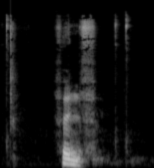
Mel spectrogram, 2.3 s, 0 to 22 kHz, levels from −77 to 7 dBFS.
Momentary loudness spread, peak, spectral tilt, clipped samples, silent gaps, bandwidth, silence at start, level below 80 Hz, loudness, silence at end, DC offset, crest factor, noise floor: 18 LU; 0 dBFS; -4.5 dB/octave; under 0.1%; none; 16.5 kHz; 0.1 s; -52 dBFS; -20 LUFS; 0.4 s; under 0.1%; 22 dB; -64 dBFS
